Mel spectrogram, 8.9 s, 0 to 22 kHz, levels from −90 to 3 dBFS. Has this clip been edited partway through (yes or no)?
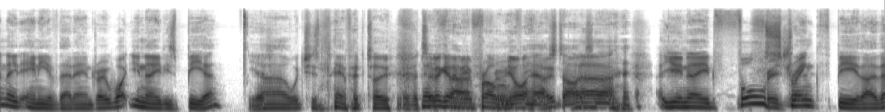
no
